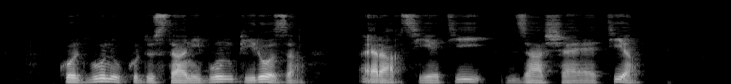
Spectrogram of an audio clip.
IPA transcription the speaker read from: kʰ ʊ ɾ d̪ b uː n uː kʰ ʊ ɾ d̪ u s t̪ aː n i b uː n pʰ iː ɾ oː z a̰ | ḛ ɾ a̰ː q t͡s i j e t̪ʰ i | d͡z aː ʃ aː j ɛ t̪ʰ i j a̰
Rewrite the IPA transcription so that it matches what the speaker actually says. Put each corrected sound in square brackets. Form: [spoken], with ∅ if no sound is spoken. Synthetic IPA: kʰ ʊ ɾ d̪ b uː n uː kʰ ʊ ɾ d̪ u s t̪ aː n i b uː n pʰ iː ɾ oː z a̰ | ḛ ɾ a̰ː q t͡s i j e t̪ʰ i | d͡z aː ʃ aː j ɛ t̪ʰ i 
